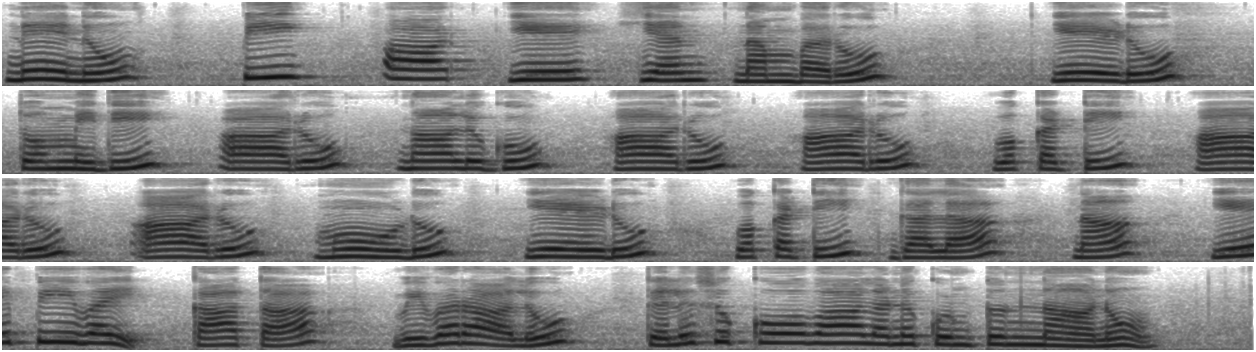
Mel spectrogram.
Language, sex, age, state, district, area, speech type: Telugu, female, 30-45, Andhra Pradesh, Sri Balaji, rural, read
